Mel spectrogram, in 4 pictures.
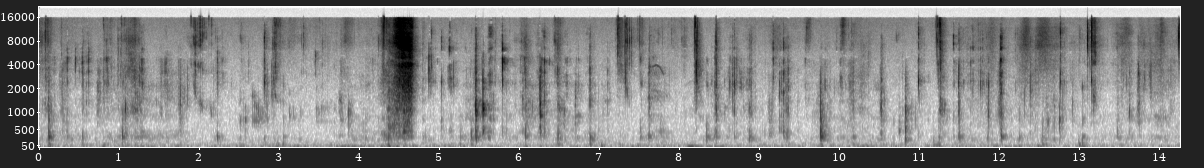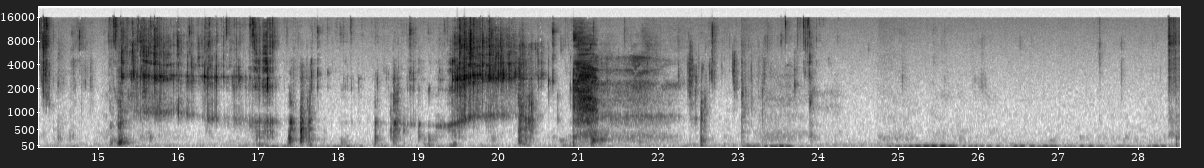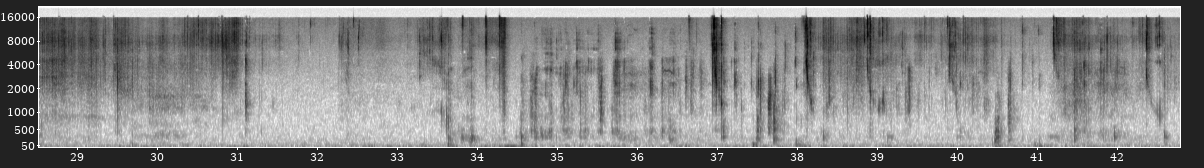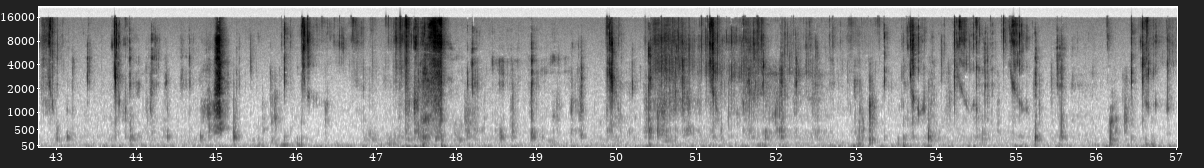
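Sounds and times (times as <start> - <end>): chewing: 0.0 - 21.0, 33.2 - 57.0.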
